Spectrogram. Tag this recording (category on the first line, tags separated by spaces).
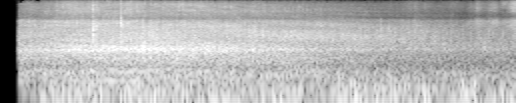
Soundscapes > Urban
tires studded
